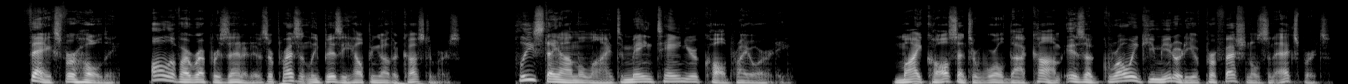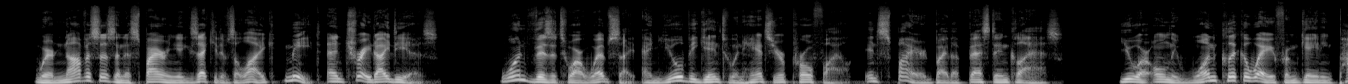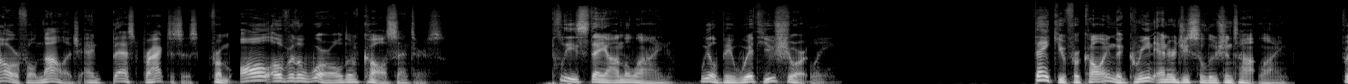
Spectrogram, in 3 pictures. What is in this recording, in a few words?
English American IVR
